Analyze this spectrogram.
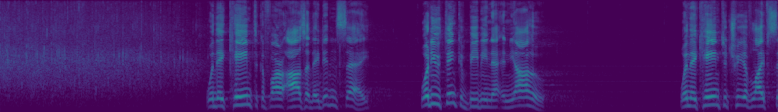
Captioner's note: applause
